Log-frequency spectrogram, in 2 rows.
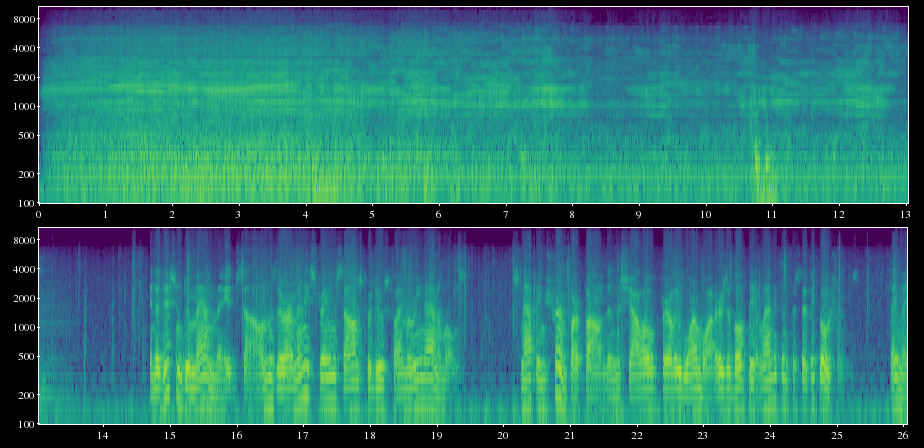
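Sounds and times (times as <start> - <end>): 
Foxer towed anti-torpedo decoy loud buzzing: 0.0 - 26.0
knock: 10.8 - 11.1
speech: 14.8 - 19.5, 20.2 - 26.0.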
